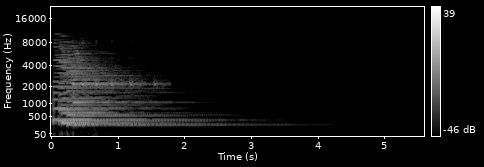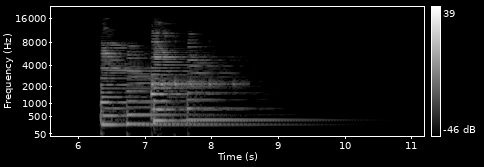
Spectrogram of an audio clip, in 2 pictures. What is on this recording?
These sounds were created from Xpand!'s sitar sound font and Musescore's clave sound font. They were used in an ambient track simulating the sounds of exploring an ancient Egyptian tomb.
This could be used as a transition, when discovering treasure or a secret passage, or any number of events that need an Egyptian or middle-eastern flavor.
